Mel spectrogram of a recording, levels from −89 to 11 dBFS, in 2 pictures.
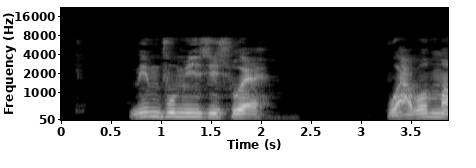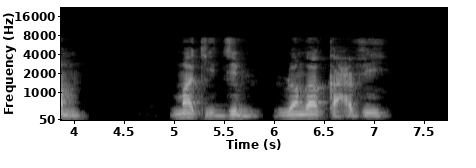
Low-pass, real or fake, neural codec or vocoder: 7.2 kHz; real; none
